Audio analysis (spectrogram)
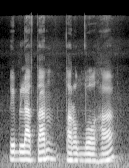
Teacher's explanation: Kiblatan fathatain bertemu ta, hukumnya ikhfa.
